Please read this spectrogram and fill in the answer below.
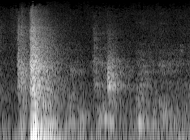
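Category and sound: household object, door shutting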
